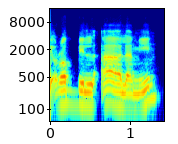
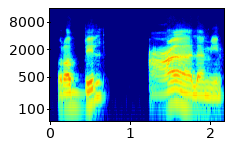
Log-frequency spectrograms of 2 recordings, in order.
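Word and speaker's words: رَبِّ الْعَالَمِينَ: So you don't want to say Rabbil alamin. You want to say Rabbil alamin. Get the ain nice and clear, inshallah.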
